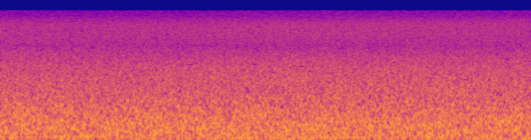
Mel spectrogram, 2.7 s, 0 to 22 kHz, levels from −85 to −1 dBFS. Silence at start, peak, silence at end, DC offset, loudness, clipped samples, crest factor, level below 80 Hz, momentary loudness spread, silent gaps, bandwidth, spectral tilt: 0 s; -6 dBFS; 0 s; under 0.1%; -18 LUFS; under 0.1%; 12 dB; -30 dBFS; 0 LU; none; 16 kHz; -4 dB/octave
